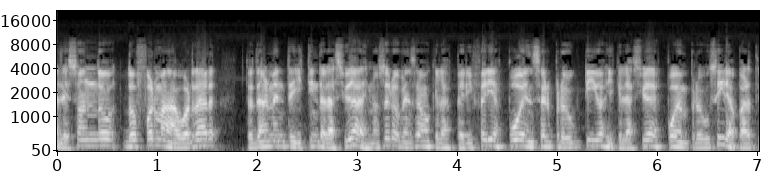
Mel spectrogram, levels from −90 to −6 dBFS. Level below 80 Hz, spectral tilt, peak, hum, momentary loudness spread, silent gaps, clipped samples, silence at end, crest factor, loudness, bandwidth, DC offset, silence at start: -50 dBFS; -4 dB/octave; -2 dBFS; none; 5 LU; none; under 0.1%; 0 s; 16 dB; -17 LUFS; 11 kHz; under 0.1%; 0 s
